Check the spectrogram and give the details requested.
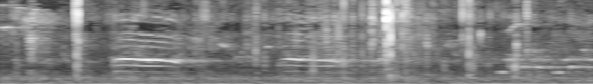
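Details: Cowbirds feeding in numbers during migration in North America utter short, thin, level whistles at scattered intervals over quiet outdoor background noise.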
